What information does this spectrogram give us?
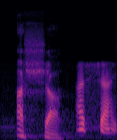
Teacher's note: you can actually feel the middle part of the tongue is touching the middle palate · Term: Shin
